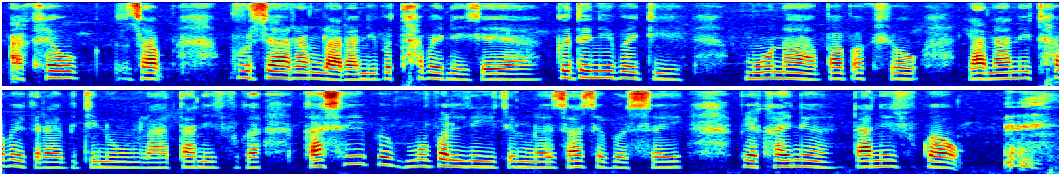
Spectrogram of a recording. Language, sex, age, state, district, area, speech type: Bodo, female, 45-60, Assam, Udalguri, rural, spontaneous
